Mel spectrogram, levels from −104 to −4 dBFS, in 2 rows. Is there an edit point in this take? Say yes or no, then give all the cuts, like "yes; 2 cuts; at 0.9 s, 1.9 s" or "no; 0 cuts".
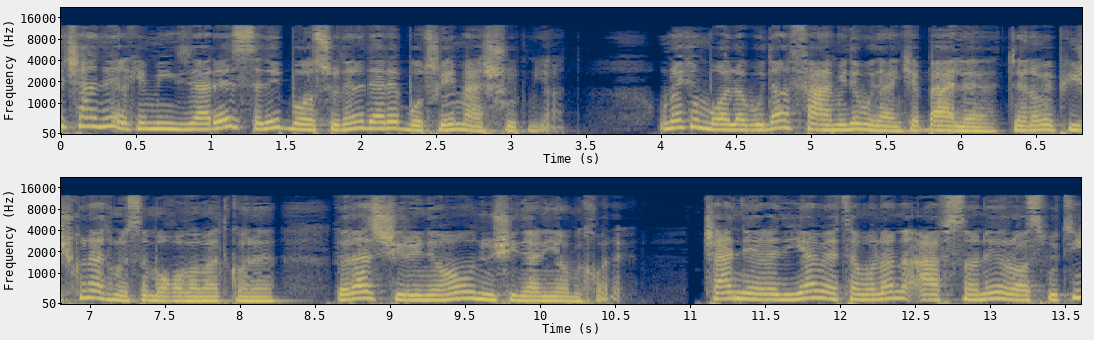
no; 0 cuts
